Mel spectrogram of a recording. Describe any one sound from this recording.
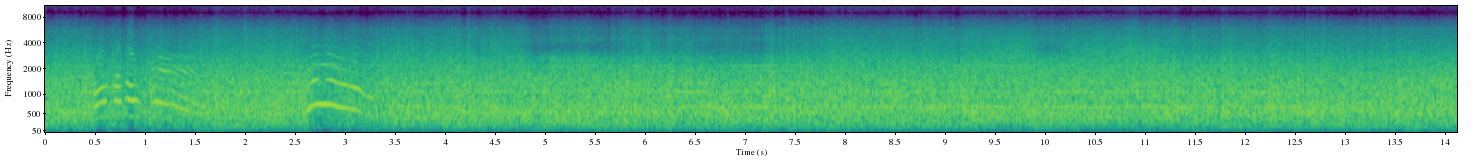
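A motorcycle engine hums as it rides along.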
